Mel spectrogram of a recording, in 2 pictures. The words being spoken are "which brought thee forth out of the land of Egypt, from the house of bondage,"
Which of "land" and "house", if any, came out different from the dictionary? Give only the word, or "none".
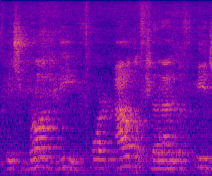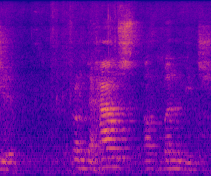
none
